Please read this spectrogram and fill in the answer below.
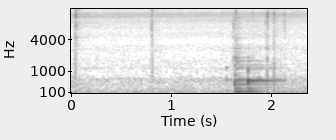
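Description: Near silence: room tone with a few faint clicks. Near the end comes a short ringing sound with a clear pitch.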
